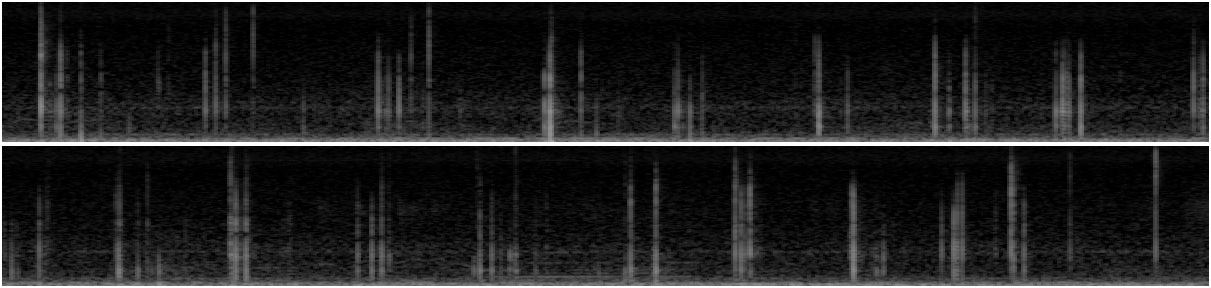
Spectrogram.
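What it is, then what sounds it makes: Rhinestone-covered hairbrush. Long nails tap and scratch the back of a bedazzled paddle hairbrush covered in silver rhinestones and pearl beads, held close to the microphone. Quiet, scattered sharp clicks and brief bright ticks ring off instantly over a steady low rumble.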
